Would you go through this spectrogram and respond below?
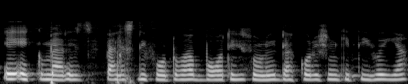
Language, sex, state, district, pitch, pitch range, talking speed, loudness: Punjabi, female, Punjab, Kapurthala, 225 Hz, 215-230 Hz, 205 wpm, -18 LUFS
